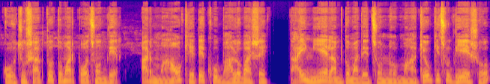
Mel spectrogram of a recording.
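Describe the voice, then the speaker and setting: A man's voice: lowish voice, big pitch swings, a little fast, breathy edge, dry recording. A man voicing a mild, weary village farm labourer and husband in a cartoon, plain and placid. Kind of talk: cartoon voice acting.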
